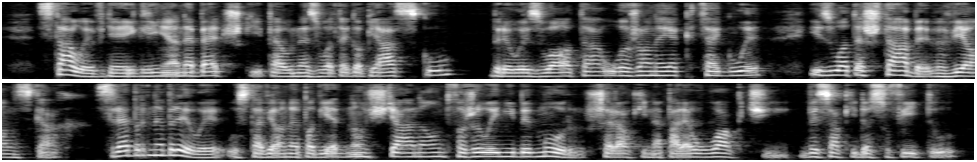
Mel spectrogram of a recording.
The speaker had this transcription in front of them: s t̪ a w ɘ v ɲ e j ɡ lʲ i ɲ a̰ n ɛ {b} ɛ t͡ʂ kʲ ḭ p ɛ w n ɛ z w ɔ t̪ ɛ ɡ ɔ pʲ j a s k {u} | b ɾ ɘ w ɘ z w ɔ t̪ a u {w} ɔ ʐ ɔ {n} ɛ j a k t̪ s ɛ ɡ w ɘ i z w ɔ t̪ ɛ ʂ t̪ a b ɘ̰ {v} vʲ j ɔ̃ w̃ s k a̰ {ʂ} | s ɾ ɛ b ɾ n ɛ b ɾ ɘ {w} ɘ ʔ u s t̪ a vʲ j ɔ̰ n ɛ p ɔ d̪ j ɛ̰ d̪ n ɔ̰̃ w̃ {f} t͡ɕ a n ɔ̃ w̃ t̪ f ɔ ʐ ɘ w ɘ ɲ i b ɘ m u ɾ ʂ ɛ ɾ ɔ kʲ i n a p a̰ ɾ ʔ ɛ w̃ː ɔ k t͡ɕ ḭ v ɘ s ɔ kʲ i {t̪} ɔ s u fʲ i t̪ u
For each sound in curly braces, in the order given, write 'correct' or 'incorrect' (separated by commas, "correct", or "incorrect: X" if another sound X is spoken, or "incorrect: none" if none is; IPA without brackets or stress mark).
correct, correct, correct, correct, correct, incorrect: x, correct, incorrect: ɕ, incorrect: d̪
